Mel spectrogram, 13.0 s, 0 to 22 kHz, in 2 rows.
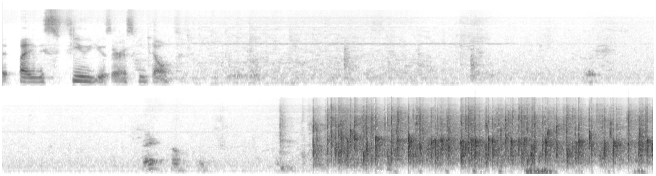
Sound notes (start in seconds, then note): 9.4 applause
